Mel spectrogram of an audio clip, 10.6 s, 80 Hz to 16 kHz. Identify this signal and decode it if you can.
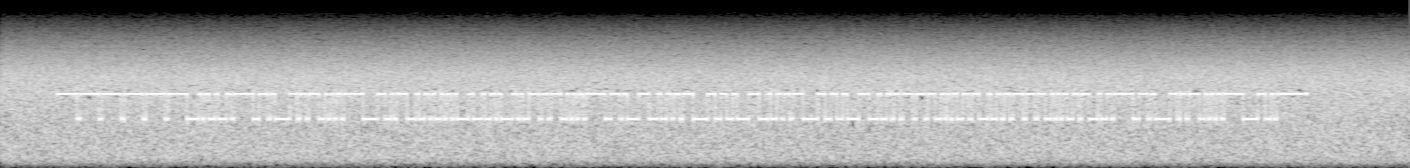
RTTY (45.45 baud, 850 Hz shift), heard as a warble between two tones, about 1600 Hz centre, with radio static. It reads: CT4TG DE EB4CO 589 589 140 140 CT4TG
